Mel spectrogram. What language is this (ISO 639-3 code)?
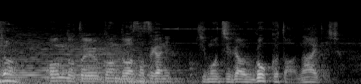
jpn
